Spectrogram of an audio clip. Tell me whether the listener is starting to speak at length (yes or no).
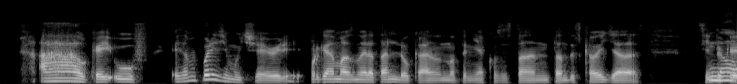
yes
